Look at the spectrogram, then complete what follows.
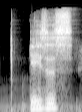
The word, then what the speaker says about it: GESIS: so what is gazes gazes uh is an infrastructure for social sciences if you pronounce it English it's like Jesus we have small buttons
